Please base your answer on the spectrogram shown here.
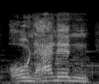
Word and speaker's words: O'Nanan: O'Nanan rhymes with Montanan, James Buchanan, oxyhemocyanin, bananan.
